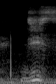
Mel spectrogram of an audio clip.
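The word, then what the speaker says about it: dix: ديس الاكس هنا هو تدينا صوت الاس.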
